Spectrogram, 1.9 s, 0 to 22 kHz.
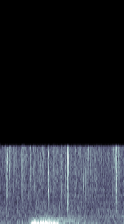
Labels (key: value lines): label: biophony, growl
recorder: SoundTrap 500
